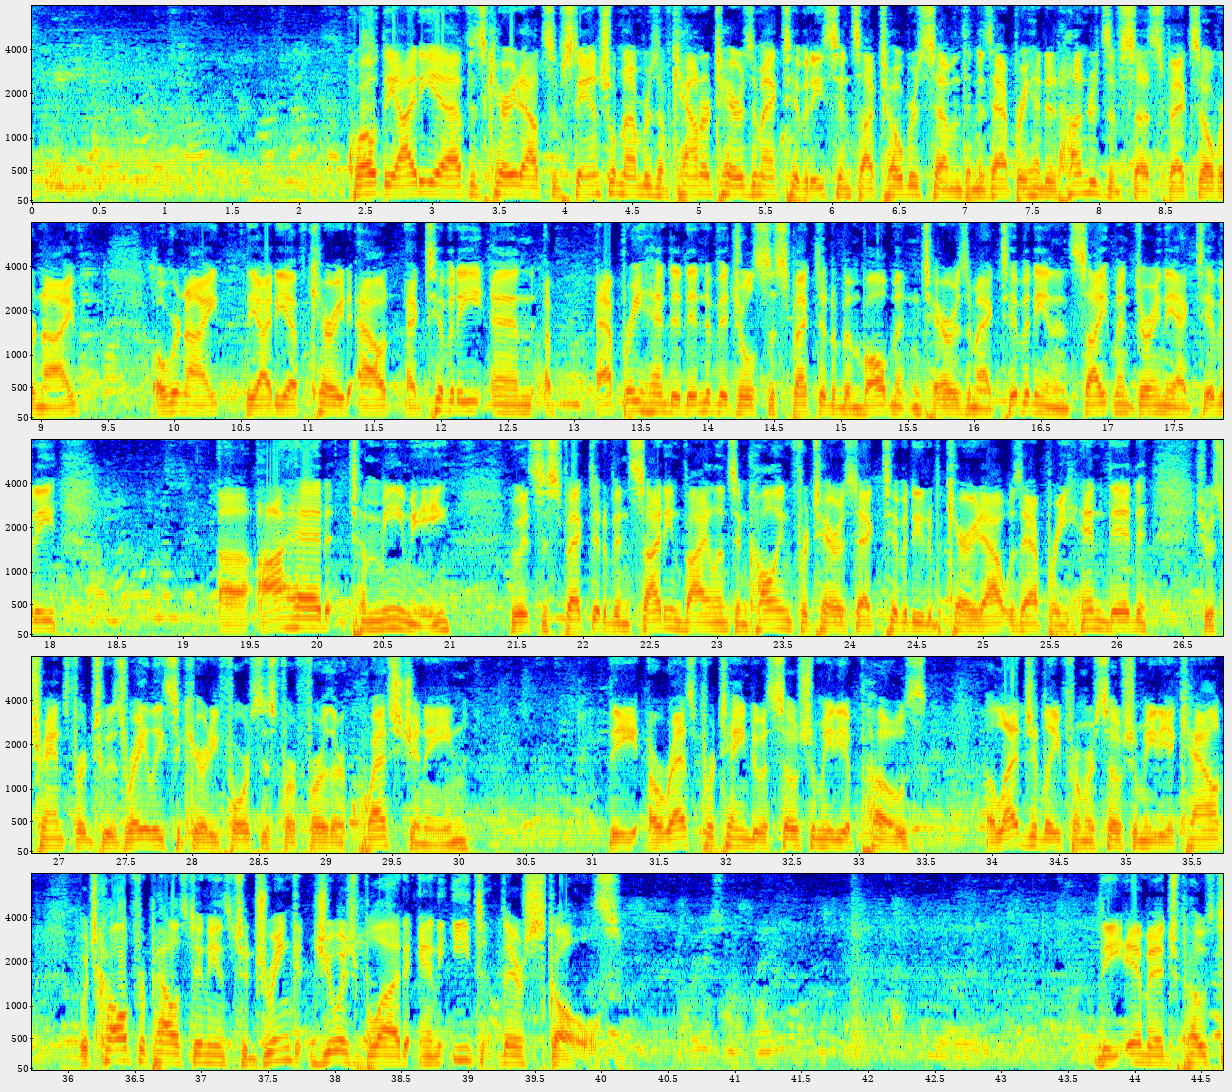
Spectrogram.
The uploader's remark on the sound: live at Scramblers Diner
